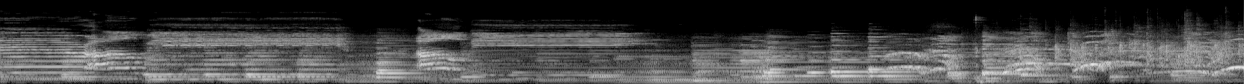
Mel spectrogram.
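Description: Live song with piano accompaniment: a young male singer holds two long wordless notes over piano chords. In the second half the piano takes over with quick runs and sharply struck chords.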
